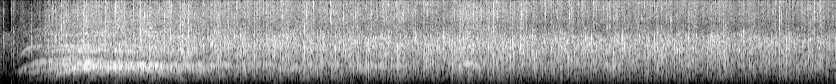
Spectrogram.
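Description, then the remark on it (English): At a Church Unlimited service welcoming in Kaitaia, Whangarei and Rotorua, a crowd breaks into loud, sustained applause, with cheers and whoops rising over the clapping early on, then settling into steady clapping that continues to the end. “Just want you to know, Rotorua, Kaitaia, Whangarei, they never cheer me like that when I start, but hey, you guys are real special.”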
